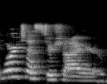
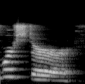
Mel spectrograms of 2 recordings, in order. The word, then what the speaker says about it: Worcester: It looks like Worcestershire, but it's Worcester.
